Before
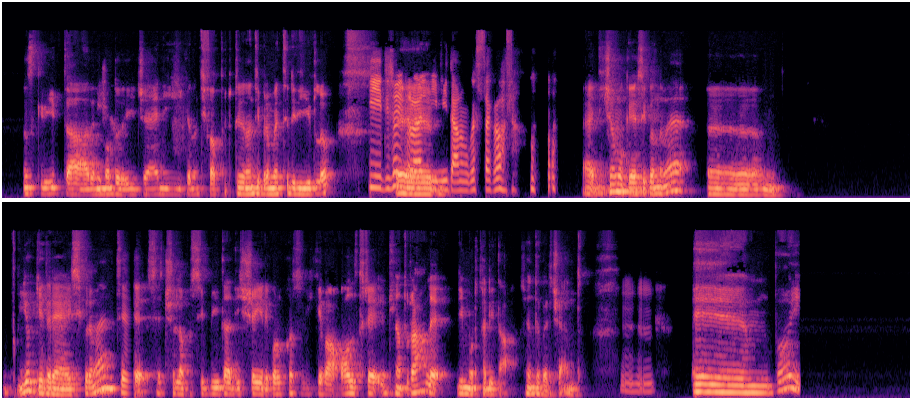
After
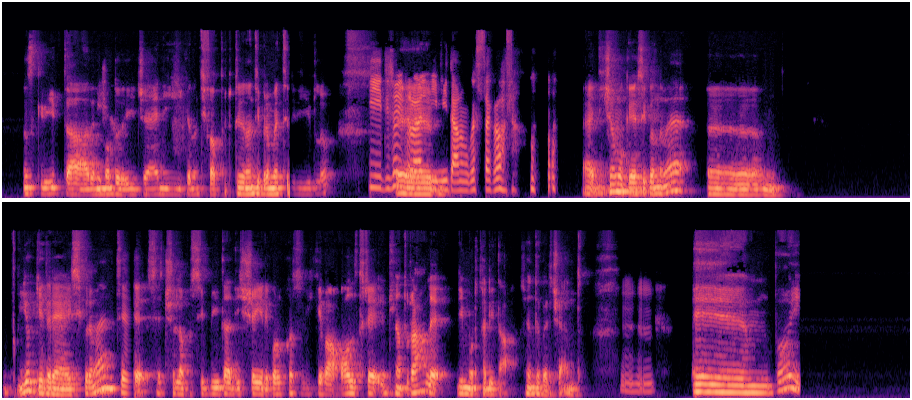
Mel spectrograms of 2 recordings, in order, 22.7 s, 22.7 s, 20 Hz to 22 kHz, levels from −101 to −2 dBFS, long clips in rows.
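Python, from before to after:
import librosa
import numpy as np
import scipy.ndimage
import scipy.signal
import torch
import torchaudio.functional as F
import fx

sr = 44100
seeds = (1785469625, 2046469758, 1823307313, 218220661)

y = fx.edit(x, sr, fx.fade_in_span(start_s=3.6, length_s=1.81), tone=tone)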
